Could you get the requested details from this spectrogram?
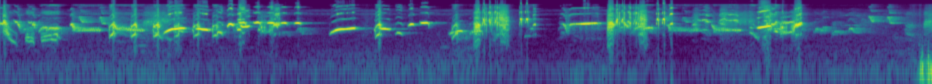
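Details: Caged oriental magpie-robin of the tayoraky variety in full song: dense, loud mix of clear whistles, buzzy phrases and harsh notes, almost continuous, with a muffled thump at the end.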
